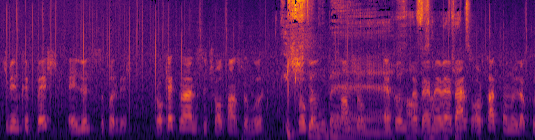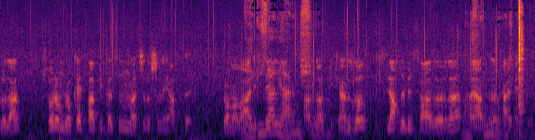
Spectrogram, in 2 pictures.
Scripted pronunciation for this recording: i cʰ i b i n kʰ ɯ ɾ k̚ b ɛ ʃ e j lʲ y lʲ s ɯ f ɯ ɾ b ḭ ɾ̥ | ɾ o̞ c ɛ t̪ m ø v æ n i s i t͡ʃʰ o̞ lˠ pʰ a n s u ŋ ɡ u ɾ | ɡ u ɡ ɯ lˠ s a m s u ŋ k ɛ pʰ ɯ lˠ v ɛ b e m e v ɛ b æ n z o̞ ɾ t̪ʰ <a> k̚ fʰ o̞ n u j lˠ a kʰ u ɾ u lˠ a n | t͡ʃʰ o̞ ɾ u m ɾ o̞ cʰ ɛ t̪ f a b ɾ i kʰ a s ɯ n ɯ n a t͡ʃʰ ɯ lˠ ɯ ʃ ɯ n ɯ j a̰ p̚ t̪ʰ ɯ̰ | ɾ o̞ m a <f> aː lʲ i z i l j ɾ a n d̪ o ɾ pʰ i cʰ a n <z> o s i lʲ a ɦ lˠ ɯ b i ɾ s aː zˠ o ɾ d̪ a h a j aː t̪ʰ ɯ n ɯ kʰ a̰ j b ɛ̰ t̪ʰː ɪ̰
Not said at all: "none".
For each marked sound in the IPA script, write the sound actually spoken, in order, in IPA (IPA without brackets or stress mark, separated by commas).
a, v, z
